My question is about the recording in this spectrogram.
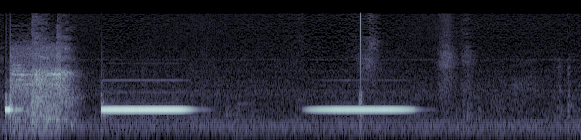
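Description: Two long, steady electronic beeps of the same mid pitch, each lasting a second or more, come down the live link after a short burst of noise. The first beep starts abruptly and is the louder; a click falls in the middle of the second.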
